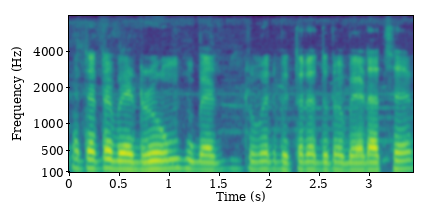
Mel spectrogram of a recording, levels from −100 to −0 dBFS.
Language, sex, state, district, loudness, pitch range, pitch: Bengali, male, Odisha, Malkangiri, -15 LUFS, 135-155 Hz, 145 Hz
